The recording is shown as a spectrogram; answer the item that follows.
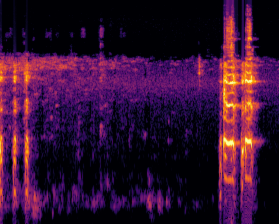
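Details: Female red junglefowl calling to attract males, a recording used as a lure for decoy trapping: a few short soft clucks, a quiet stretch of faint low murmurs, then two loud harsh, rasping calls rich in overtones near the end.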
